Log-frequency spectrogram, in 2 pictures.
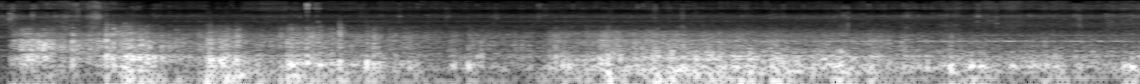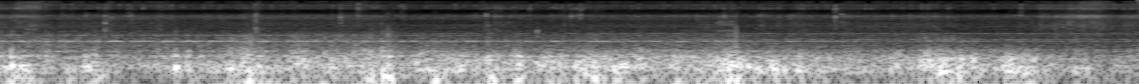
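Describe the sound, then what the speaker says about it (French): Thunder rumbles loudly and continuously through a thunderstorm after a huge lightning strike to the ground several kilometres away, a deep sustained roll with rain hissing underneath and no voices. "un énorme éclair apparaît de nulle part et frappe le sol à plusieurs kilomètres"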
